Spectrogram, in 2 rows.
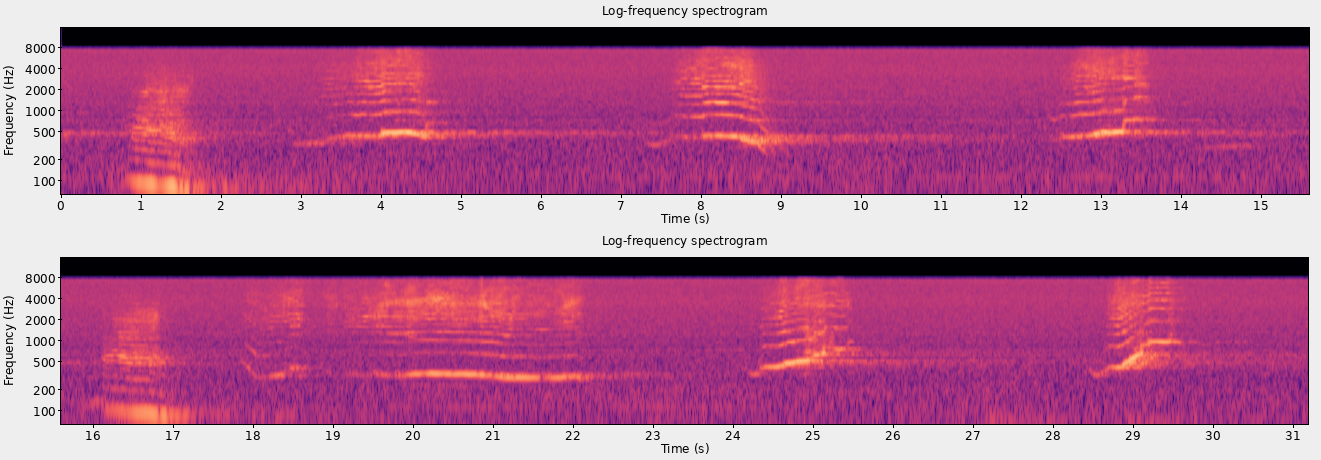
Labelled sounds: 0.8	1.1	humpback whale, 0.80 to 0.90 kHz
3.2	4.6	humpback whale, 0.80 to 7.4 kHz
7.6	8.8	humpback whale, 0.80 to 7.7 kHz
12.3	13.7	humpback whale, 0.80 to 6.5 kHz
16.2	16.6	humpback whale, 1.9 to 2.2 kHz
18.1	22.5	humpback whale, 0.86 to 7.1 kHz
24.3	25.6	humpback whale, 0.80 to 8.0 kHz
28.7	29.6	humpback whale, 0.80 to 8.0 kHz

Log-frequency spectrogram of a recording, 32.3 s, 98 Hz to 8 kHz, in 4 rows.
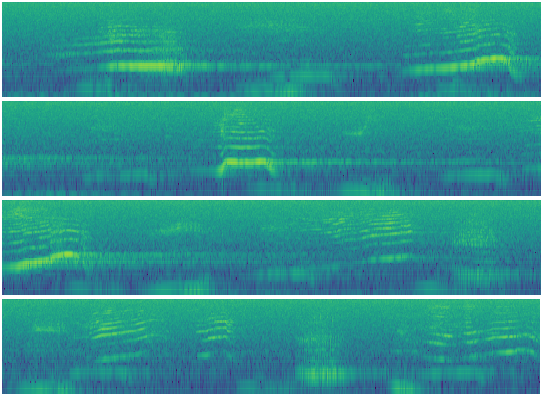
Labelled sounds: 0.9	2.6	humpback whale, 0.80 to 2.7 kHz
3.8	4.1	humpback whale, 2.6 to 2.8 kHz
6.2	7.5	humpback whale, 0.80 to 3.0 kHz
11.3	12.2	humpback whale, 0.83 to 4.4 kHz
13.2	13.5	humpback whale, 1.6 to 2.0 kHz
15.9	17.4	humpback whale, 0.80 to 5.1 kHz
18.5	18.9	humpback whale, 1.8 to 2.3 kHz
20.9	22.4	humpback whale, 0.90 to 4.5 kHz
22.9	23.4	humpback whale, 0.96 to 1.3 kHz
24.7	26.7	humpback whale, 1.1 to 4.8 kHz
27.2	27.8	humpback whale, 1.1 to 2.9 kHz
30.4	32.3	humpback whale, 0.93 to 5.7 kHz

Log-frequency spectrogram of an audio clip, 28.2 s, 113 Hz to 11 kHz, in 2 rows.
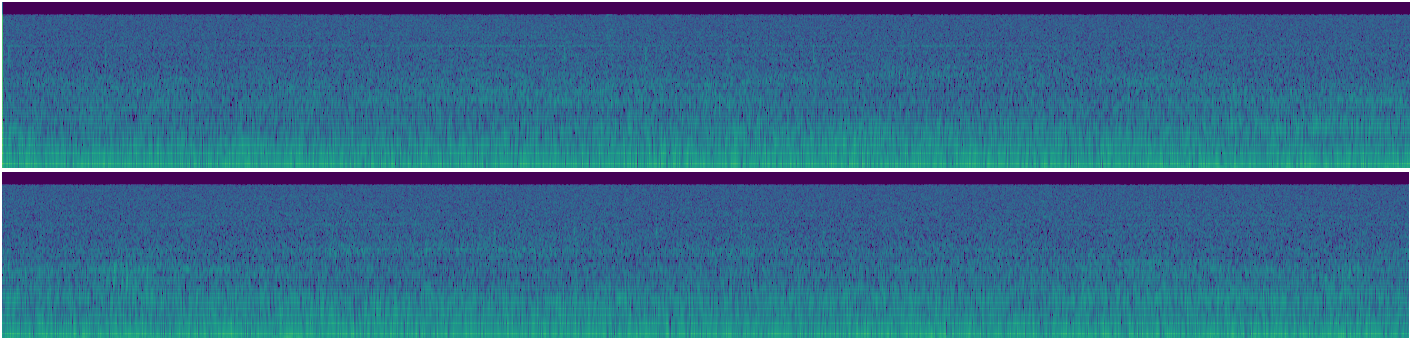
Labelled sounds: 0.0	0.3	vessel noise, 3.2 to 3.3 kHz

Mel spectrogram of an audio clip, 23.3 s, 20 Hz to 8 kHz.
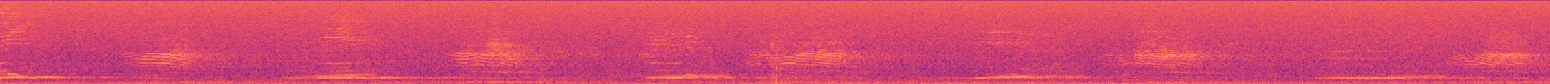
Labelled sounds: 0.0	0.4	humpback whale, 1.6 to 2.0 kHz
1.8	2.8	humpback whale, 0.80 to 1.3 kHz
4.8	5.2	humpback whale, 2.0 to 2.1 kHz
6.7	7.7	humpback whale, 0.80 to 1.7 kHz
9.7	10.0	humpback whale, 1.5 to 1.6 kHz
11.3	12.6	humpback whale, 0.80 to 1.3 kHz
17.0	17.9	humpback whale, 0.86 to 1.3 kHz
21.8	22.9	humpback whale, 0.80 to 1.3 kHz

